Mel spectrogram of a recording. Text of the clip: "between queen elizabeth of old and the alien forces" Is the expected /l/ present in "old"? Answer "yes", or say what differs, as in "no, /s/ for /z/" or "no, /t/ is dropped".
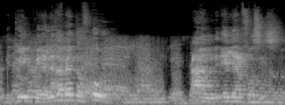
no, /l/ is dropped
